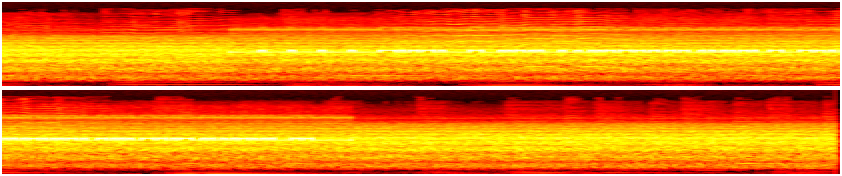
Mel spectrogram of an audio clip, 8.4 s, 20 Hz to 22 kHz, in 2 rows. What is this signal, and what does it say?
RTTY (50 baud, 170 Hz shift), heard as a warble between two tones, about 2000 Hz centre, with radio static. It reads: MSXQS ICJGM JDSUY ZFDXL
